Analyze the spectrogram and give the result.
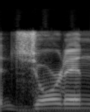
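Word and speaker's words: Jorphdan: I was binging uh Jordan the p is silent and uh Mr Rex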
